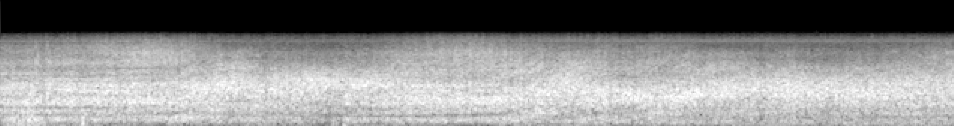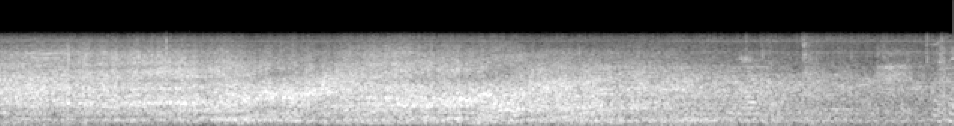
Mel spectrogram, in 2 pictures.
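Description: Traffic roars steadily past on a busy road, then fades.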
